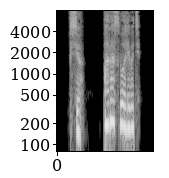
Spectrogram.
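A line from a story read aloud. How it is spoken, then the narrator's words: Soft whisper. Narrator (Russian): тихо прошептала напарница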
